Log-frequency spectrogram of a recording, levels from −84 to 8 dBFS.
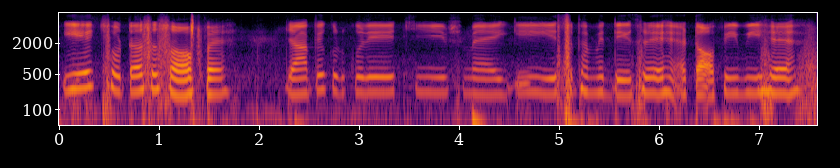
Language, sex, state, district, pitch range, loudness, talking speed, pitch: Hindi, female, Bihar, West Champaran, 205-230 Hz, -20 LUFS, 160 wpm, 215 Hz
